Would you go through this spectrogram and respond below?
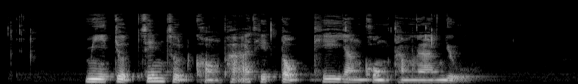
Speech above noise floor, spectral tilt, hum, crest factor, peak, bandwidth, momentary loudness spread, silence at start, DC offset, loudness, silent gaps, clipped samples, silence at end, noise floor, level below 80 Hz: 45 dB; -6 dB/octave; none; 20 dB; -4 dBFS; 11.5 kHz; 9 LU; 0.85 s; under 0.1%; -23 LUFS; none; under 0.1%; 1.05 s; -67 dBFS; -64 dBFS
